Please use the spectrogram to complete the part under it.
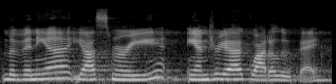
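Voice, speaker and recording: A woman reading graduates' names one by one at a commencement ceremony, announcing each name with a measured pause through a podium microphone. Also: on the high side. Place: large indoor gymnasium. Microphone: podium microphone over a PA system. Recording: long hall reverb with crowd noise. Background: crowd ambience.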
